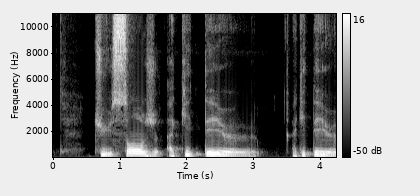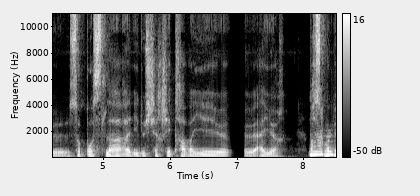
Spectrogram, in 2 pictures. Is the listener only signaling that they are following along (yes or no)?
yes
